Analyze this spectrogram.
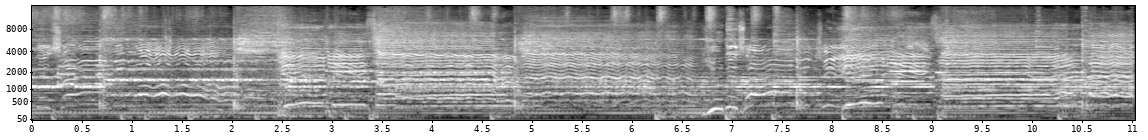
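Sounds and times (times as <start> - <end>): choir singing gospel: 0.0 - 11.0
musical accompaniment: 0.0 - 11.0.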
